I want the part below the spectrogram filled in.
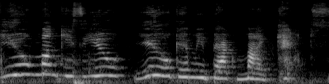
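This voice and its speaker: A woman puts on a character voice pitched extremely high, with very wide swings in pitch. She speaks at a very slow pace. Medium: read story. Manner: stammering when angry.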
